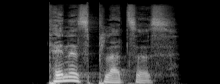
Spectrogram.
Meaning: genitive of Tennisplatz
- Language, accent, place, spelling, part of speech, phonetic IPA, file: German, Germany, Berlin, Tennisplatzes, noun, [ˈtɛnɪsˌplat͡səs], De-Tennisplatzes.ogg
